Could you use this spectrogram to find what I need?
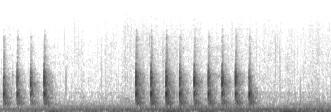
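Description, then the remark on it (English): Two bursts of sharp knocking on a door by an arriving visitor: four quick raps, a short pause, then a longer run of about eight firm, evenly spaced knocks, clear with no one speaking. “You'd better answer the door, my friend. Our visitor is here.”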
